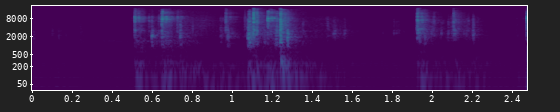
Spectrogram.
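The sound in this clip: Typing on a computer keyboard: several quick bursts of sharp key clicks separated by short pauses, with no talk.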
